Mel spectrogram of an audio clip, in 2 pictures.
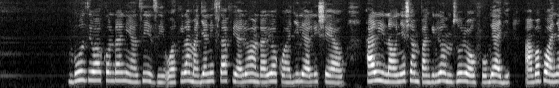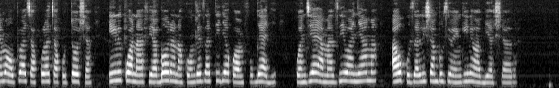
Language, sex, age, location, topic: Swahili, female, 25-35, Dar es Salaam, agriculture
